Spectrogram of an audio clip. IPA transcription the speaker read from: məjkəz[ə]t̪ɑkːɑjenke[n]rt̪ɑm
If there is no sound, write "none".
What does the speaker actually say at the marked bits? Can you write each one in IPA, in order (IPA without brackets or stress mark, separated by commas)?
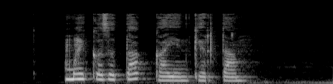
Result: ə, none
